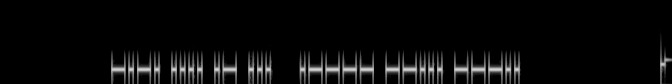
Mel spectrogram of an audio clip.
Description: Morse code, heard as a keyed tone, about 28 wpm, 700 Hz. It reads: CHAS 178
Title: CWT Exchange 28wpm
